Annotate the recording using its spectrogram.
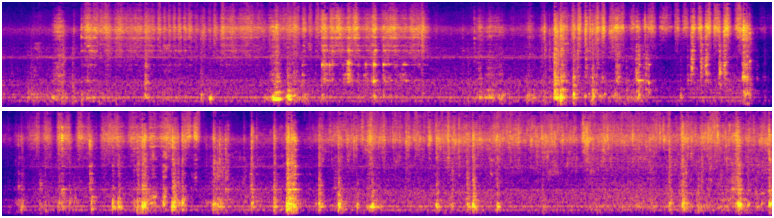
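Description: A brush scrubbing a blackened metal pot in a stainless-steel sink: irregular scraping with knocks and clanks of the pot against the sink. The tap runs near the end as the pot is rinsed.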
